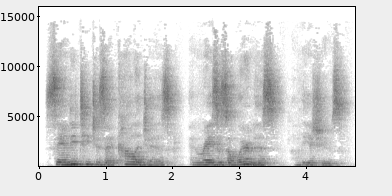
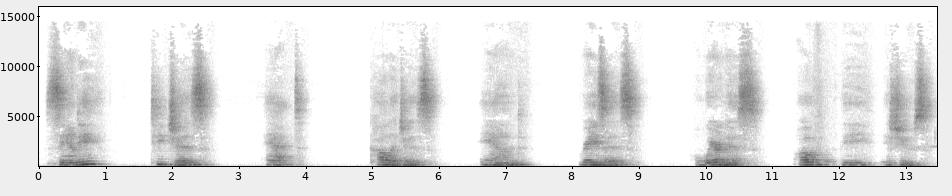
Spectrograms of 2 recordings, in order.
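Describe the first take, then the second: First: The sentence is read at a natural pace. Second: The sentence is read slowly. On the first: "the second time at a more natural pace" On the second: "The first time I'll read it slowly"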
